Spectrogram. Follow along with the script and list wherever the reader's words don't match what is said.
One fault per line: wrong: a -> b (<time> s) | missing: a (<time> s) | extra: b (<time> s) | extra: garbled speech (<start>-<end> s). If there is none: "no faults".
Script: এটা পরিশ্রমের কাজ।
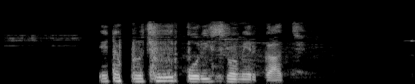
extra: প্রচুর (1.3 s)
